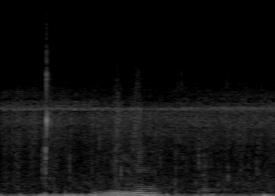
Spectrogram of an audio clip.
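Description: A baby monkey squeaks softly close by.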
